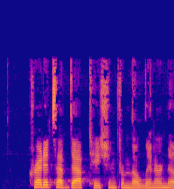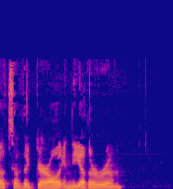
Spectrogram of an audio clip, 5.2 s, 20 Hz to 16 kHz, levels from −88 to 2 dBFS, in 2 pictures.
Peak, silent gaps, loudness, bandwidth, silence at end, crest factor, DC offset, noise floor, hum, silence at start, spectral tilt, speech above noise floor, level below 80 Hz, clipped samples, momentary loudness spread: 0 dBFS; none; -18 LUFS; 11.5 kHz; 0.8 s; 20 dB; under 0.1%; -67 dBFS; none; 0.45 s; -3.5 dB/octave; 49 dB; -68 dBFS; under 0.1%; 11 LU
